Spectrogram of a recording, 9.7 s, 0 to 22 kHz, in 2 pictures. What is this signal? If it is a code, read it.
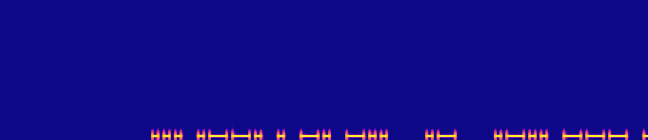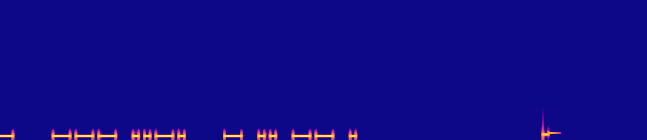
Morse code, heard as a keyed tone, about 28 wpm, 700 Hz. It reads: SPEND A LOT OF TIME
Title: Sets of 5 Words 28wpm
